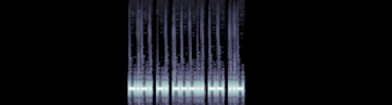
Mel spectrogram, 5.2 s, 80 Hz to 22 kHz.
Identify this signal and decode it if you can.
Morse code, heard as a keyed tone, about 43 wpm, 700 Hz. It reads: CN8MU
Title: DXCC-100 Call Signs - 5 Characters - Repeated 3x - 45wpm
